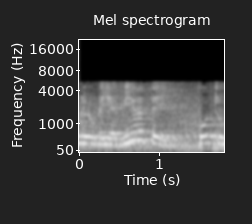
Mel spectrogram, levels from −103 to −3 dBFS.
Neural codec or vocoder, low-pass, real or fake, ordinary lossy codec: none; 5.4 kHz; real; AAC, 32 kbps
